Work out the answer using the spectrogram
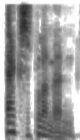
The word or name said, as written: explement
